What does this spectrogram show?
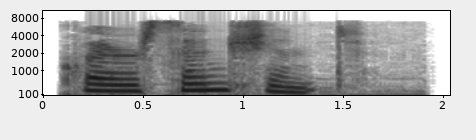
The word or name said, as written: clairsentient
